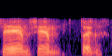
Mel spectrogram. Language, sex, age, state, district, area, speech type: Kashmiri, male, 18-30, Jammu and Kashmir, Ganderbal, rural, conversation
